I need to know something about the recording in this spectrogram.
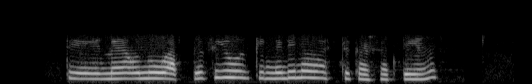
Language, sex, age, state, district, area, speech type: Punjabi, female, 18-30, Punjab, Fazilka, rural, conversation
